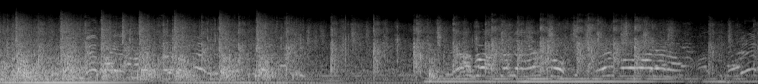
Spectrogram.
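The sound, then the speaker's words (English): Combat gunfire and explosions from actual front-line war footage, a dense barrage of sharp cracks and thuds in rapid bursts, with voices talking over the shooting. “James and Nick encountered an almost incessant onslaught of bullets and bombs. This is actual recording from their footage.”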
